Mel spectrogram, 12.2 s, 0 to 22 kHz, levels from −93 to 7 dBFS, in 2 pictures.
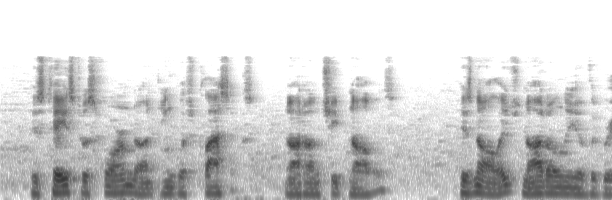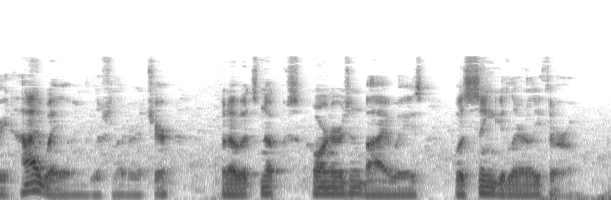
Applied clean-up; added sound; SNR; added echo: classical method log-MMSE.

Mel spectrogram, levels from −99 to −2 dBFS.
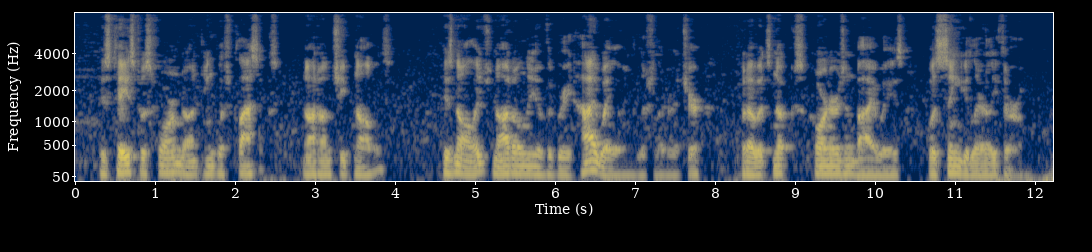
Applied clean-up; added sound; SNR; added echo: classical method Wiener filter.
